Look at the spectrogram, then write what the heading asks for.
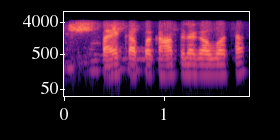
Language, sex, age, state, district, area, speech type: Hindi, male, 30-45, Bihar, Darbhanga, rural, conversation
